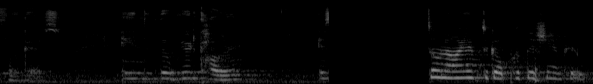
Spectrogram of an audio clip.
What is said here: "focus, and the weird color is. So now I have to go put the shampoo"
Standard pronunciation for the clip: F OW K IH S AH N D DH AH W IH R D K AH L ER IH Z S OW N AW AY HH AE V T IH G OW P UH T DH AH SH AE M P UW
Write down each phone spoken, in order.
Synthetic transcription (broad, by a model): F OW K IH S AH N DH AH W IH R D K AH L ER IH Z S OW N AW AY HH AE F T IH G OW P UH T DH AH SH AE M P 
